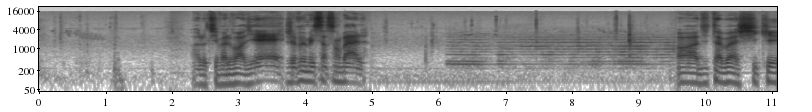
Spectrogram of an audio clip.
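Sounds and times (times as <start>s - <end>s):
held soundtrack chord: 6.1s - 9.6s.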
